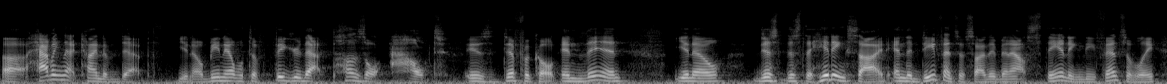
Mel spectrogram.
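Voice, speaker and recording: A man hosting a conversational sports show, with halting phrasing that often repeats itself. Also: on the high side, gravelly, a little hiss or hum. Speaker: sports talk show host.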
